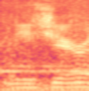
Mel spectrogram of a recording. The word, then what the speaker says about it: Niger: Niger Africa. Niger Africa. They say Niger to differentiate from Nigeria, the hard G.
